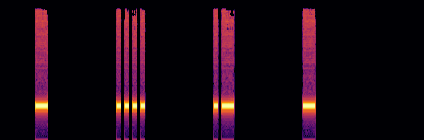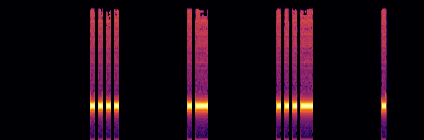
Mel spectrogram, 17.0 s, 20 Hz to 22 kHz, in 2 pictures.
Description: Morse code, heard as a keyed tone, about 15 wpm, spaced as for 5 wpm, 1000 Hz. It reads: THAT HAVE
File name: qotdfiles / 5wpm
